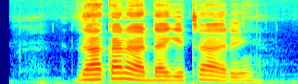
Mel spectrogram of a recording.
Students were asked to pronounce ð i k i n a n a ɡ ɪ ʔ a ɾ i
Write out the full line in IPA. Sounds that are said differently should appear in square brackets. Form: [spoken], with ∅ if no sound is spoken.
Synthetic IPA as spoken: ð [a] k [a] n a [d] a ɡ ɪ [t] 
